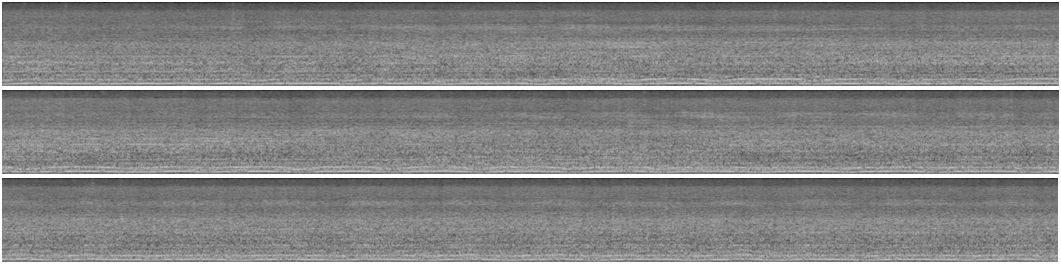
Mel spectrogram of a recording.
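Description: Nuhn self-propelled sand bedder running while its spreader throws sand out the side: a loud, steady machine drone whose pitch wobbles up and down about once a second, over a hiss of flying sand.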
